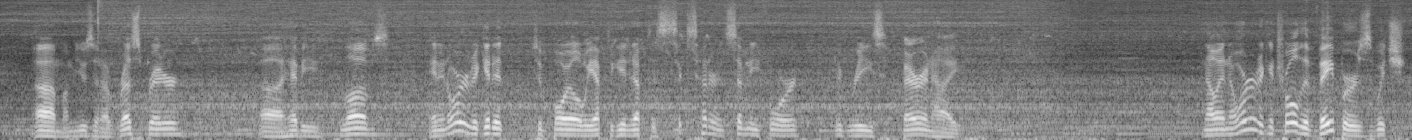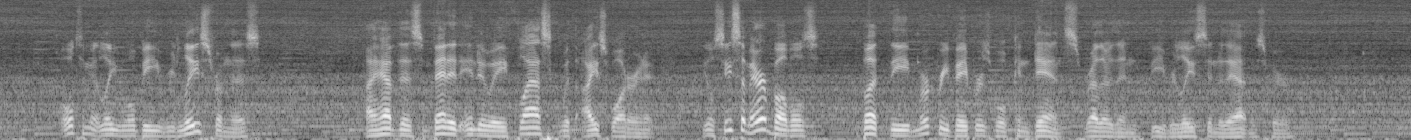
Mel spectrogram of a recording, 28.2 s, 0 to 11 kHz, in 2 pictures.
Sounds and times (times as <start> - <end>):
Speech: 0.3 - 1.9, 2.6 - 9.6, 12.0 - 14.0, 14.7 - 16.8, 17.8 - 27.1.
